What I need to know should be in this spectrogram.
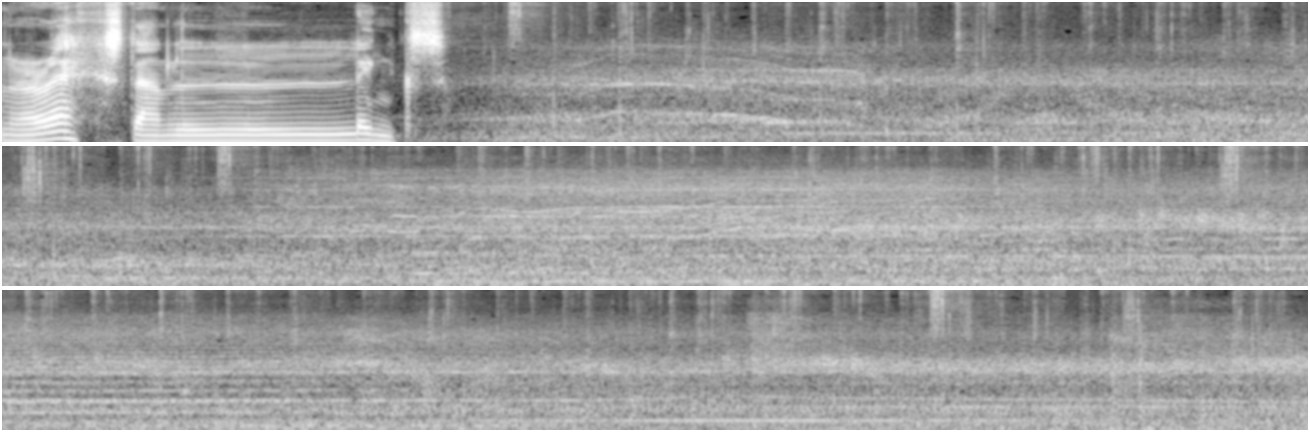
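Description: Footsteps fall on stone as figures walk.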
